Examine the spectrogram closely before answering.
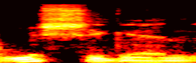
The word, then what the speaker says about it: Michigan: uh Michigan as some people call it and I'd like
